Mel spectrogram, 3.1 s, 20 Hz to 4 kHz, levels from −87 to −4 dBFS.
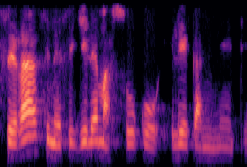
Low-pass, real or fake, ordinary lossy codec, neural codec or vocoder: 3.6 kHz; real; none; none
